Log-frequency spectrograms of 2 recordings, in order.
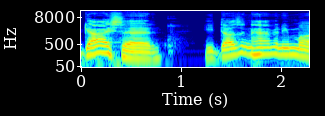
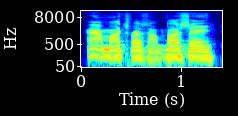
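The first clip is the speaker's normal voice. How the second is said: throat voice box. Retold or imitated. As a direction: imitate a robotic voice box. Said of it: "he had the damn thing".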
